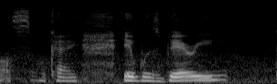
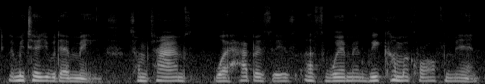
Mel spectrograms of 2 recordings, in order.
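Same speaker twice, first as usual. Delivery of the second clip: ordinary talk, nothing marked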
